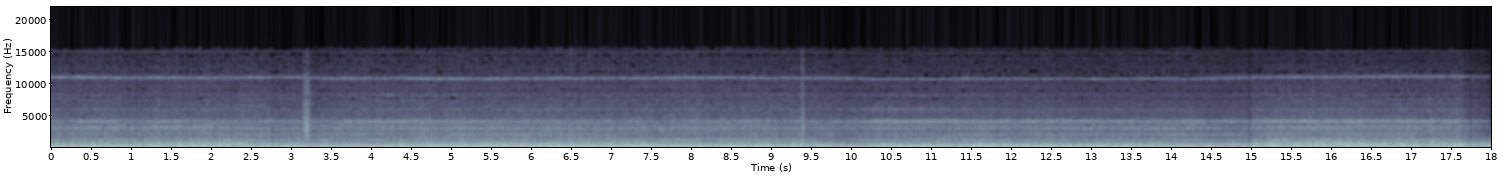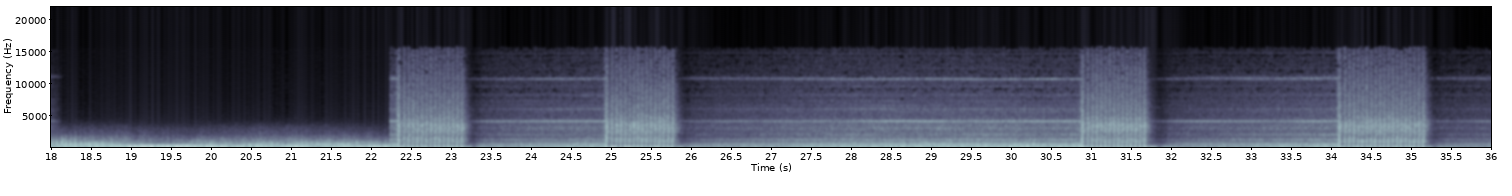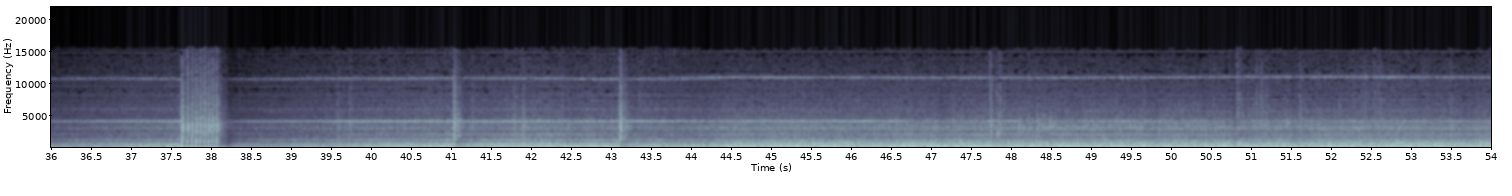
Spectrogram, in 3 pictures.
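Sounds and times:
helicopter rotor rumble: 0.0 - 54.0
helicopter turbine whine: 0.0 - 54.0
machine gun bursts: 22.3 - 23.4, 24.9 - 26.0, 30.9 - 31.9, 34.1 - 35.3, 37.6 - 38.4.

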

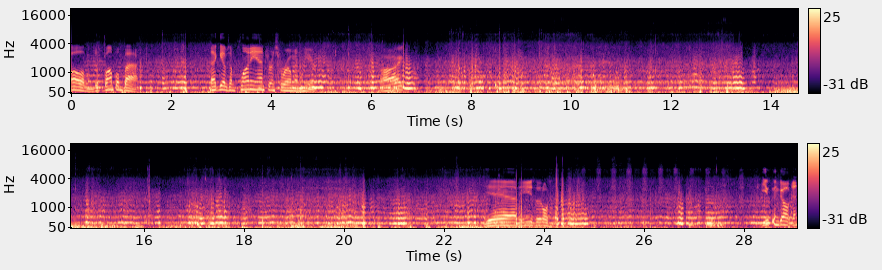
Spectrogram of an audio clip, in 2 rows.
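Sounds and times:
honey bees buzzing: 0.0 - 29.0.

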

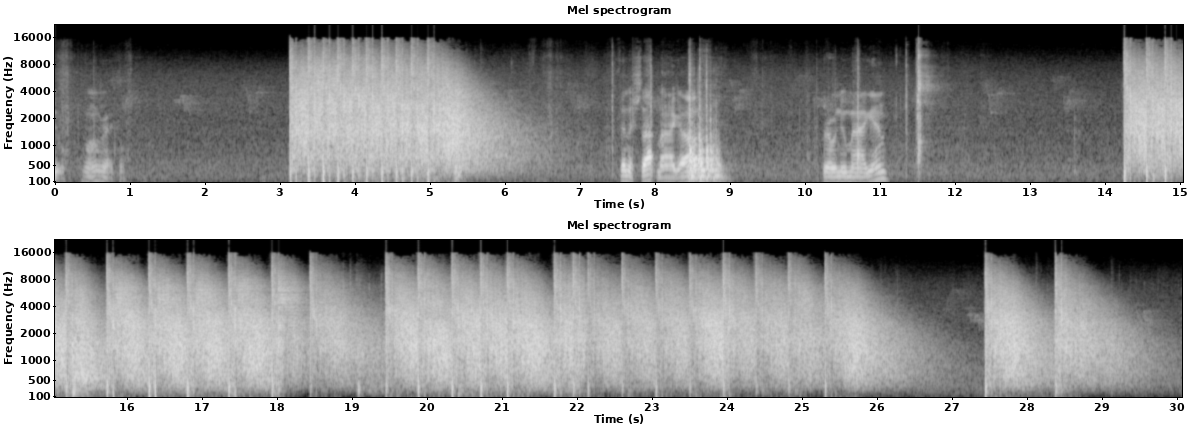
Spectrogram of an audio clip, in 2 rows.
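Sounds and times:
rapid rifle gunshots with echo: 3.1 - 6.1, 14.2 - 26.5, 27.4 - 29.6.

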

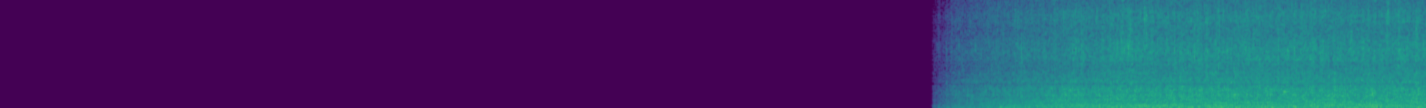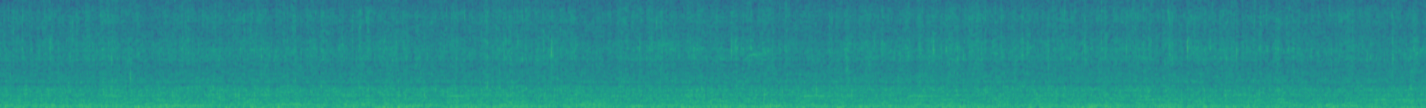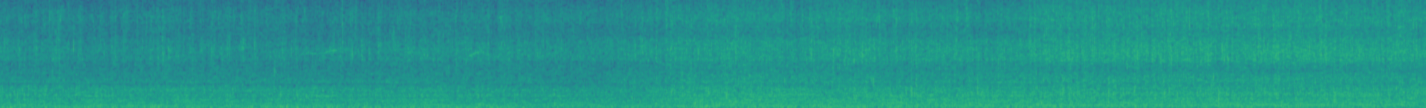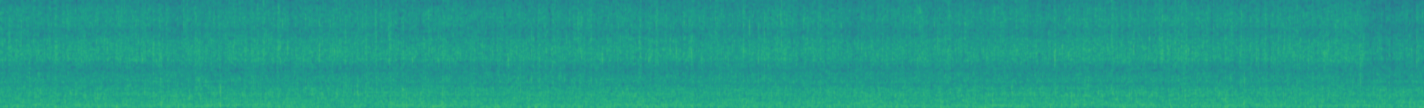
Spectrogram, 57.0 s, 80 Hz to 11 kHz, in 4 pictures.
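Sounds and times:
flowing water rushing: 9.4 - 57.0.

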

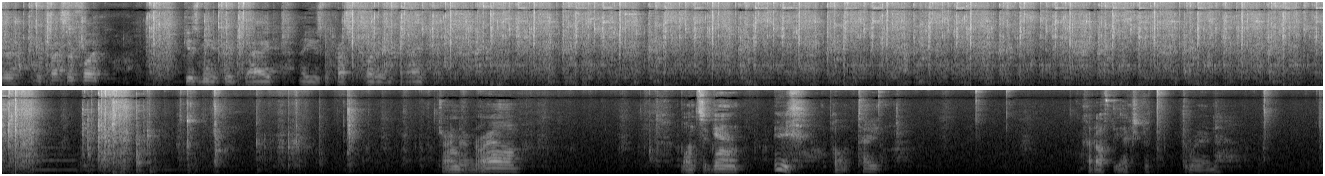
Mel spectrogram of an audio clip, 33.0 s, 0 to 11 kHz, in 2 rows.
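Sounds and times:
leather stitcher clicking and knocking: 1.8 - 16.9.

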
